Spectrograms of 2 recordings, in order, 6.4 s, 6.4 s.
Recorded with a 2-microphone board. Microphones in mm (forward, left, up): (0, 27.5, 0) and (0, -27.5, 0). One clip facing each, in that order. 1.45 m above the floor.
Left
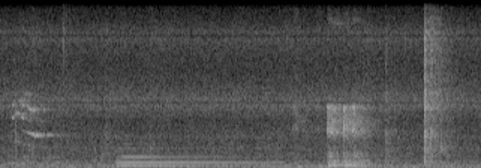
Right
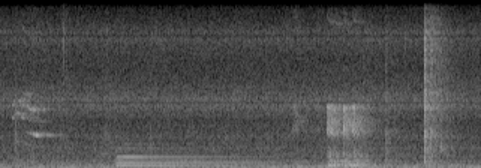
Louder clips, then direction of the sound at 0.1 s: Left 1 dB; 45° left (ahead or behind).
